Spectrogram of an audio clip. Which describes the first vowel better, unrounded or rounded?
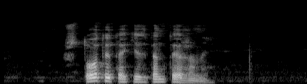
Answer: rounded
